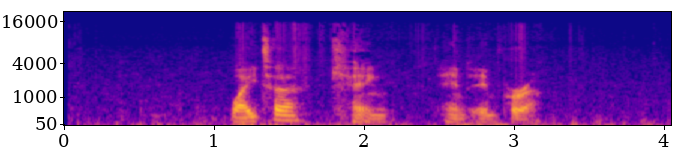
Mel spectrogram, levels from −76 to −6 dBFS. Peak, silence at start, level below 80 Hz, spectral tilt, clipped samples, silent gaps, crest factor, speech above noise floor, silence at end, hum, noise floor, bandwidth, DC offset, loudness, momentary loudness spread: -4 dBFS; 0.5 s; -48 dBFS; -3.5 dB/octave; under 0.1%; none; 22 dB; 23 dB; 0.05 s; none; -46 dBFS; 16.5 kHz; under 0.1%; -24 LUFS; 13 LU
